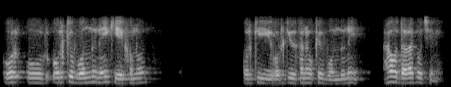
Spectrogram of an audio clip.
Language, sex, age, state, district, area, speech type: Bengali, male, 18-30, West Bengal, Purulia, rural, conversation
